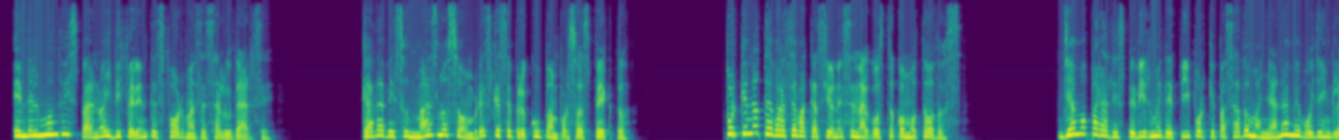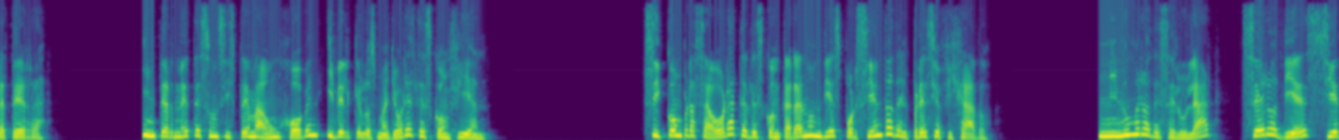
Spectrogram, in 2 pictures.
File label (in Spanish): Spanish South America, F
